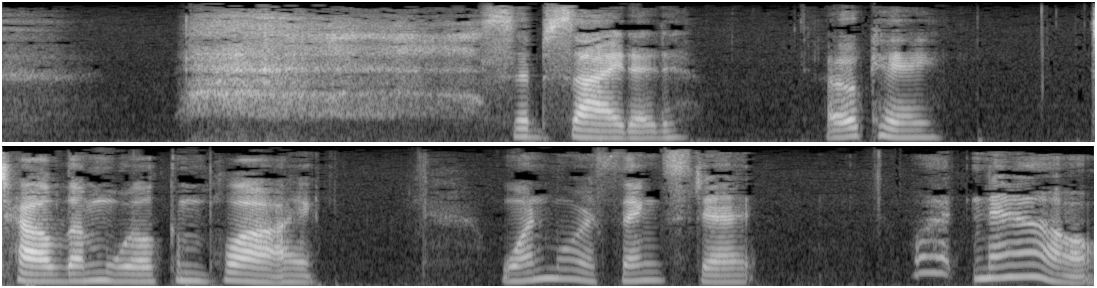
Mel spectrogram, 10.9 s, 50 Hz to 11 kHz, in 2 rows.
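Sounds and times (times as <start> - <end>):
man taking deep heavy breaths: 0.0 - 2.5
speech: 2.6 - 3.5, 4.1 - 4.8, 5.4 - 7.2, 8.0 - 9.3, 10.0 - 10.9.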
